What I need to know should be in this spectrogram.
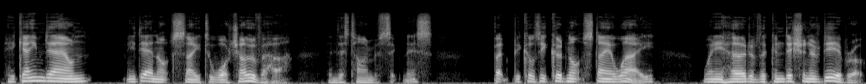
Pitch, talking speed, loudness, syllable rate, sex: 115 Hz, 200 wpm, -17 LUFS, 5.8 syllables/s, male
